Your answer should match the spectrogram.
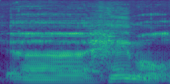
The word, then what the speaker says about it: Hemel: house of orange you know comes from Netherlands Hamill is actually a Dutch word meaning Hamill it's pronounced Hamill it means the sky which was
